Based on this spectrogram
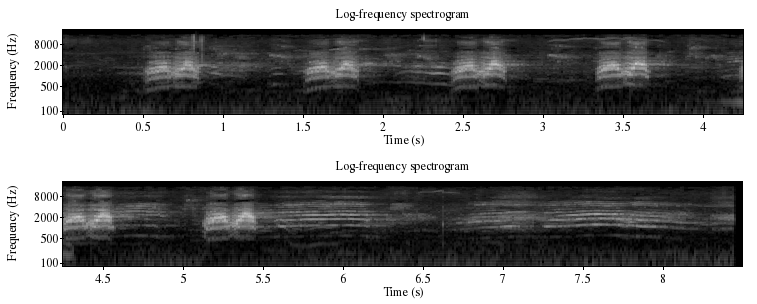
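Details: Quail (batair) giving a series of six harsh, buzzy notes roughly one per second, followed by softer harmonic nasal wavering sounds at the end.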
